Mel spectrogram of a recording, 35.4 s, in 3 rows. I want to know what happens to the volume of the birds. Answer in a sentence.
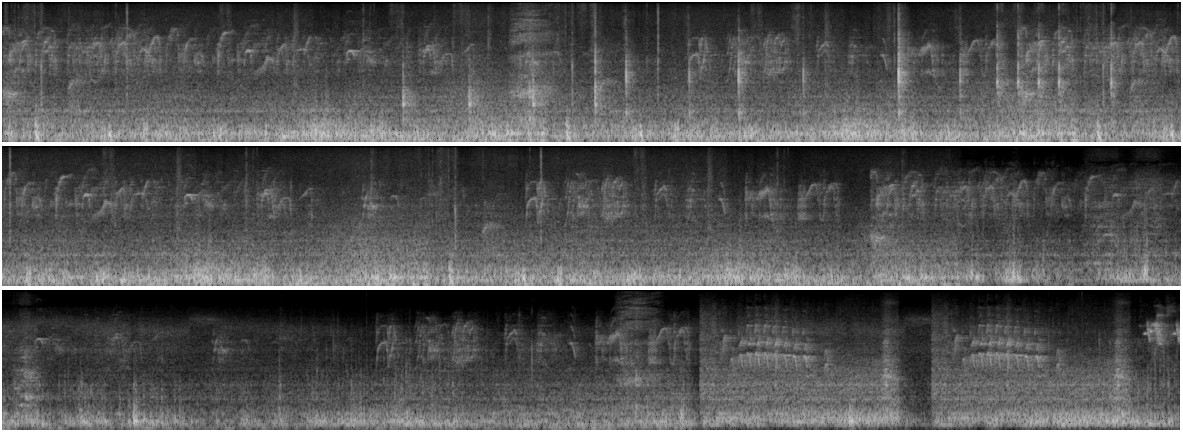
The loudness of the birds goes down, then up.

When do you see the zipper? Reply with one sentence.
The zipper can be heard from 22.6 to 24.0 s.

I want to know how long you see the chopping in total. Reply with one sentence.
The chopping can be heard for 7 seconds in total.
